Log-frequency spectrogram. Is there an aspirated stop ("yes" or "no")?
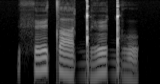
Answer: no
